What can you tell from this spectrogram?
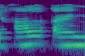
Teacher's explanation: خا اور کاف کو موٹا کریں گے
